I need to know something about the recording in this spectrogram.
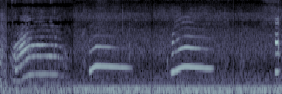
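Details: Pet cat giving three drawn-out meows, the first a rising-falling wail, then two shorter, smoother calls that slide gently down in pitch, against a faint steady hum.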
